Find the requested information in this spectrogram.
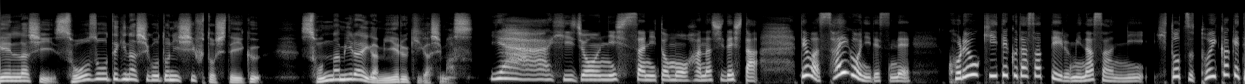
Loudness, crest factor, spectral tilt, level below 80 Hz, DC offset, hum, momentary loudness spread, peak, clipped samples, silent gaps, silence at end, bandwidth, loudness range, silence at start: -17 LUFS; 16 dB; -4.5 dB/octave; -54 dBFS; under 0.1%; none; 9 LU; 0 dBFS; under 0.1%; none; 0.05 s; 12 kHz; 2 LU; 0 s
